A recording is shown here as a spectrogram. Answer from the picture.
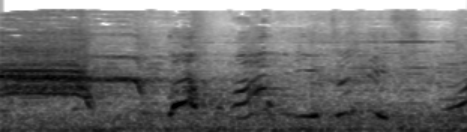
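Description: A young woman screaming in fright at being jumped out at. One loud, high scream breaks off about two-thirds of a second in and is followed by a string of short, high laughing cries.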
